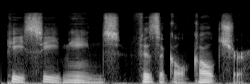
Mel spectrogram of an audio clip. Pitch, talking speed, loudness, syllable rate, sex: 95 Hz, 120 wpm, -16 LUFS, 3.9 syllables/s, male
